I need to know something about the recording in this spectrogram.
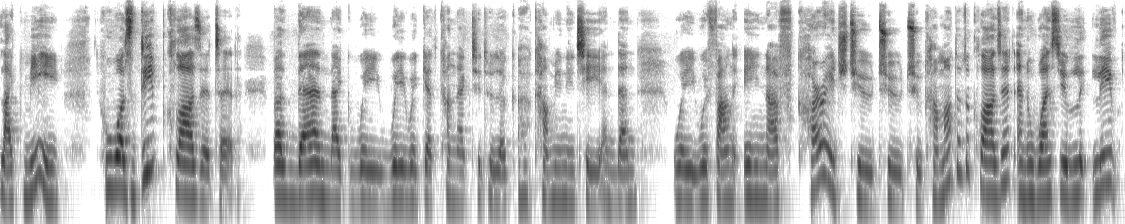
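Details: Adult woman, a doctoral student in communication sciences and disorders, who stutters; stuttering.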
